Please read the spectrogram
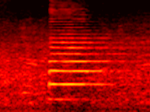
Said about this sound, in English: Traffic roars by in the Lawrenceville neighborhood of Pittsburgh, northeast of downtown.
